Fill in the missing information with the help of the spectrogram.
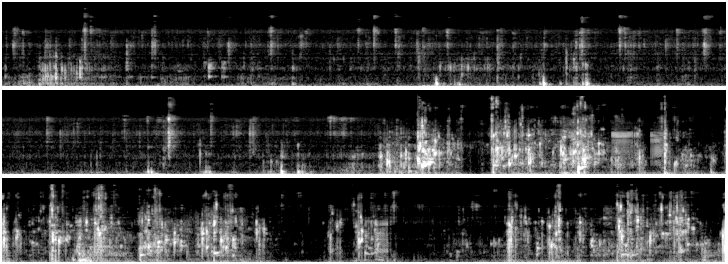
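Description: Underwater ambience around a diver's camera: a quiet stretch with a few faint clicks, then from about halfway in loud, irregular sloshing and gurgling of water as the diver nears the surface.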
